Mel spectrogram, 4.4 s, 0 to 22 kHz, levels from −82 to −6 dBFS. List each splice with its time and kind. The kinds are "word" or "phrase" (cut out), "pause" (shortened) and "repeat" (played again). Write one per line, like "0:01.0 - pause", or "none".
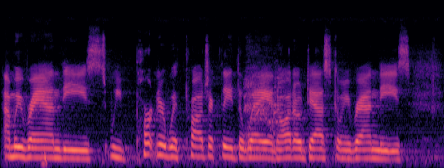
none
